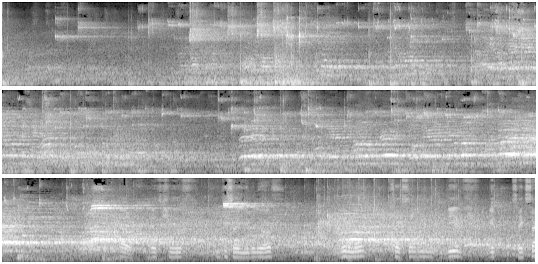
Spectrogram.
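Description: Basketball game sound in a large echoing sports hall: the ball bouncing on the hardwood court while players and spectators shout. Short high-pitched whistle blasts come about two thirds of the way through and again a few seconds later, typical of a referee's whistle stopping play.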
